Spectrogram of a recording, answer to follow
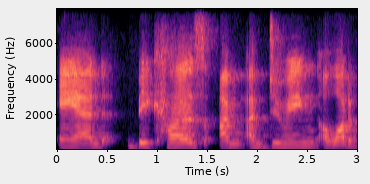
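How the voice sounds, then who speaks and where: A woman with a Texas accent. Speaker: actress and film producer. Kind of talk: interview.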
